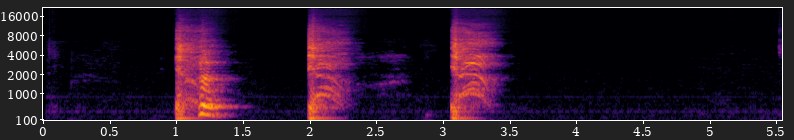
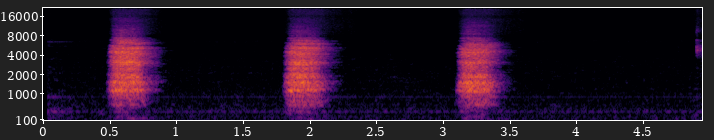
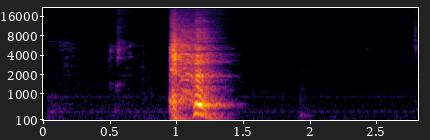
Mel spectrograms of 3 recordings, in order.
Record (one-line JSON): {"three_cough_length": "5.5 s", "three_cough_amplitude": 10029, "three_cough_signal_mean_std_ratio": 0.27, "exhalation_length": "4.9 s", "exhalation_amplitude": 3041, "exhalation_signal_mean_std_ratio": 0.33, "cough_length": "2.8 s", "cough_amplitude": 32079, "cough_signal_mean_std_ratio": 0.19, "survey_phase": "beta (2021-08-13 to 2022-03-07)", "age": "45-64", "gender": "Female", "wearing_mask": "No", "symptom_none": true, "smoker_status": "Never smoked", "respiratory_condition_asthma": false, "respiratory_condition_other": false, "recruitment_source": "REACT", "submission_delay": "2 days", "covid_test_result": "Negative", "covid_test_method": "RT-qPCR"}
